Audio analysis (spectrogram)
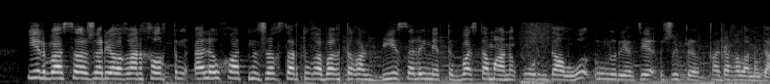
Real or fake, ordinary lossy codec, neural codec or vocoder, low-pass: fake; none; codec, 16 kHz, 4 kbps, X-Codec, HuBERT features, trained on general audio; 7.2 kHz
